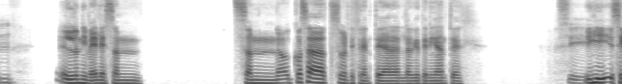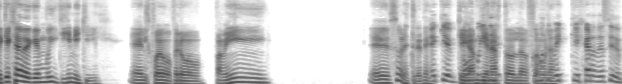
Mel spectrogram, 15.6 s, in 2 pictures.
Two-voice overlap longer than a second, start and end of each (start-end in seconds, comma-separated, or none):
13.1-14.8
